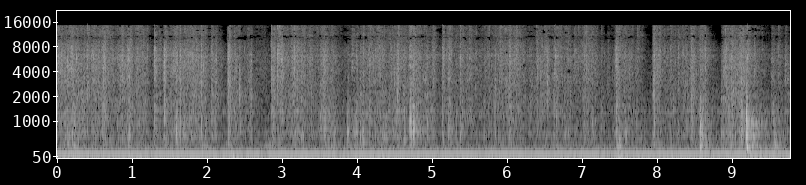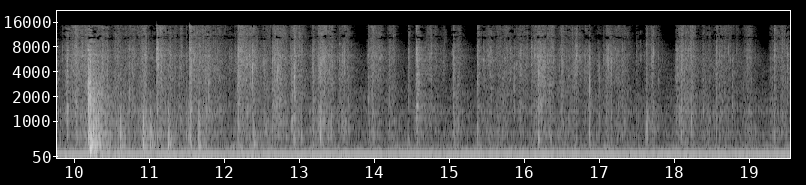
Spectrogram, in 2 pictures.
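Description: Aluminium foil crinkles and rustles under hands.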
